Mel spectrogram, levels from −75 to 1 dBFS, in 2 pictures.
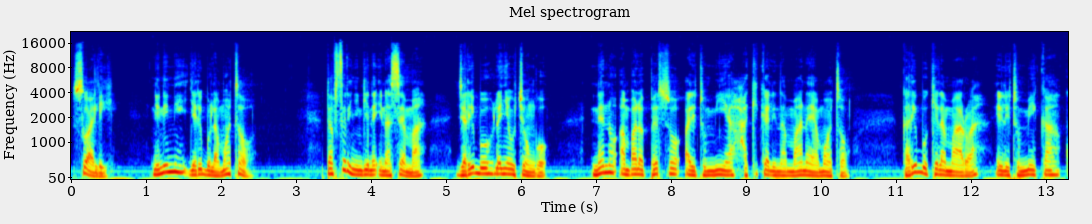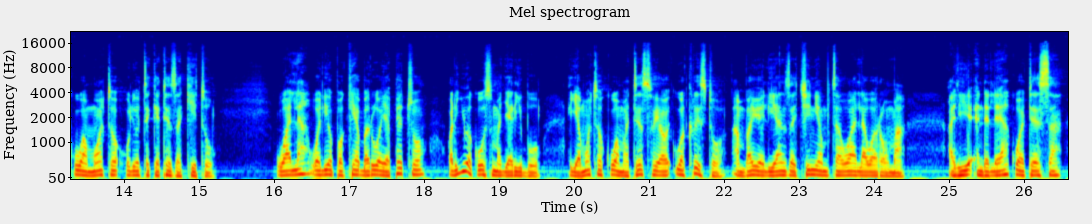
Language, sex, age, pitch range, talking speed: Swahili, male, 30-49, 105-125 Hz, 115 wpm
